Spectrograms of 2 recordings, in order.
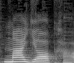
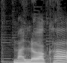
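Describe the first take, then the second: First: The double L sounds like a 'y'. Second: The double L sounds like an 'l'. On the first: "Der doppelte LL wird Ja ausgesprochen. Wie Mallorca auf Spanisch" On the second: "Mallorca auf Deutsch"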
